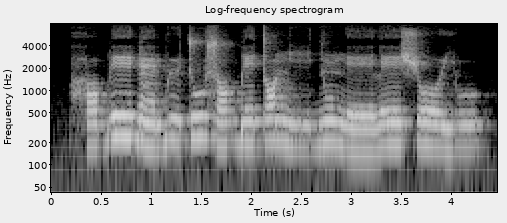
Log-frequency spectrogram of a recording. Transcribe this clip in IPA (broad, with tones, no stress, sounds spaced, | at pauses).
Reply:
h ɔ˨ b eː˦ ɗ ɛ̃˨ b ɨ˦˨ t u˦ z ɔ˨˦ ɡ͡b e˧ d ɔ˦ n iː˨ d ũ˦ ŋ eː˨ l eː˦ ʃ oː˦˨ j u˧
